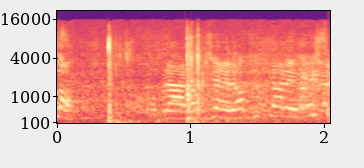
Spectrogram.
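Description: A football struck hard by a boot: a sharp thud about half a second in and a second knock about a second in. Players' shouts rise right after.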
